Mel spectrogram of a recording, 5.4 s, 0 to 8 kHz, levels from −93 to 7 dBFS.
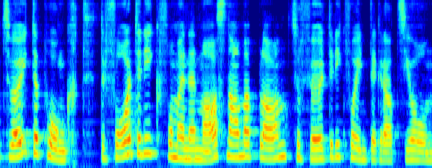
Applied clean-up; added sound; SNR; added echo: neural mask model DeepFilterNet 3.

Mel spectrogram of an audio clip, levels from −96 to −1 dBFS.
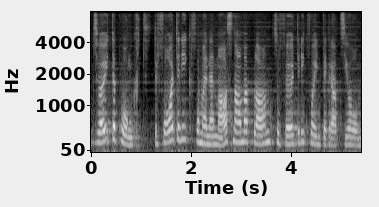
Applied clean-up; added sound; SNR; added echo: neural separator model SepFormer DNS4.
